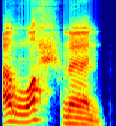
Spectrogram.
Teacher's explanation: Ar-Rah di situ di tengah kerongkong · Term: ha yang pedas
